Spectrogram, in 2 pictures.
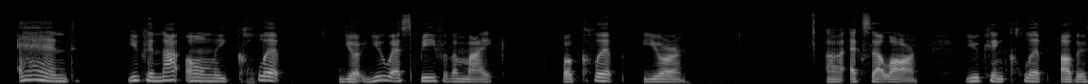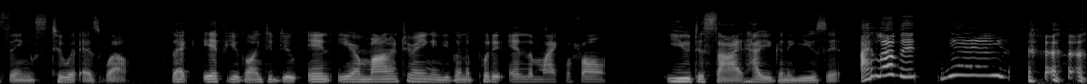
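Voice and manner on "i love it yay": very high, excited cheer. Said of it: "can you tell I'm excited".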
